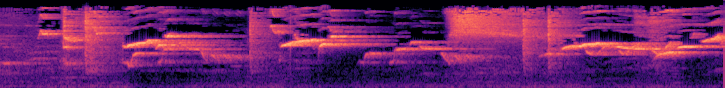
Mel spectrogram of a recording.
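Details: Captive long-tailed white-rumped shama in a small breeding cage, delivering sharp, loud song bursts: clear whistles rising and falling, interspersed with harsh clicks and rapid varied notes, a continuous lively sequence with brief pauses.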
